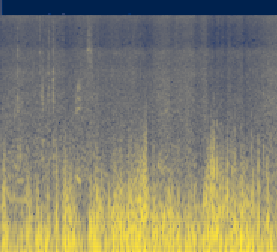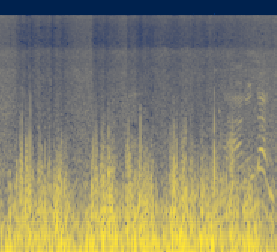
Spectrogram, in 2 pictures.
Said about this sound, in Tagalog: Medyo malakas-lakas din ang hangin ngayon, no?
